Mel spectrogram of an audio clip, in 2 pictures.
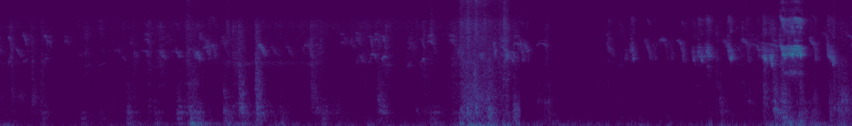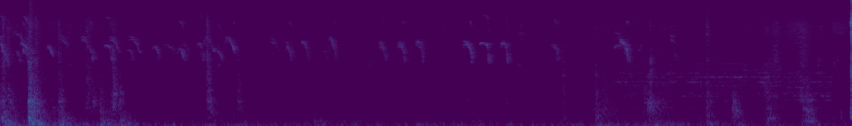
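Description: Hens cluck and chirp quietly inside a coop in Lapland, with soft scattered calls and occasional louder bursts and knocks, faint and close, with no talking.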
